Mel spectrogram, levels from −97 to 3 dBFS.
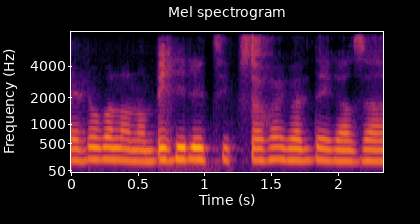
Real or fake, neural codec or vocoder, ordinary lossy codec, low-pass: fake; codec, 16 kHz in and 24 kHz out, 0.9 kbps, LongCat-Audio-Codec, fine tuned four codebook decoder; none; 7.2 kHz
